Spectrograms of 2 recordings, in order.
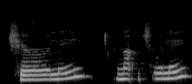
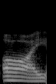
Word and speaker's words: Naturli: We flipped between Vitalite's dairy-free spread and I hope I'm pronouncing this right, Naturally. Yeah, I struggle to pronounce that as well, but yeah, it's Naturli, and that one's available in Sainsbury's and Waitrose.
